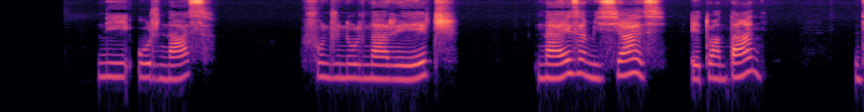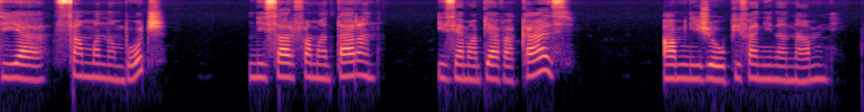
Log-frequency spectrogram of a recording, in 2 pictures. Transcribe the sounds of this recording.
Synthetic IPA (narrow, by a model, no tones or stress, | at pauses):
niuɾinasə̥ | v̥uɳɖ͡ʐunulunaɾeeʈ͡ʂə̥ | naajzəmisiazi̥ | et̪ant̪ani̥ | d̪iəsammanamboʈ͡ʂə̥ | nisaɾifamant̪aɾanə̥ | izamampjavakazi̥ | aminizewpifaninanamini̥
